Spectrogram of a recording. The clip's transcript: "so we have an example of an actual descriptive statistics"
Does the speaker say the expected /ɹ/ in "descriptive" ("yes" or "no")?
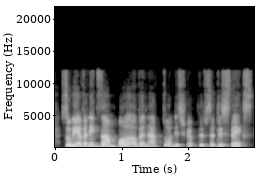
yes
